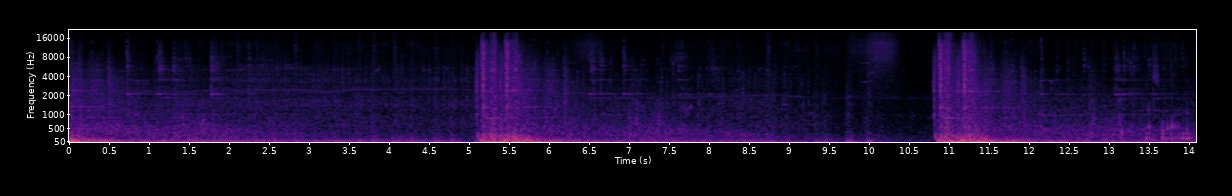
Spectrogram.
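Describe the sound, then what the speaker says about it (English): Tank shells fired in the vehicle combat game Crossout slam into a Goliath, two heavy booming impacts spaced several seconds apart over a steady mechanical engine drone, with no talking. "See how many shells it takes actually to take off a Goliath."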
